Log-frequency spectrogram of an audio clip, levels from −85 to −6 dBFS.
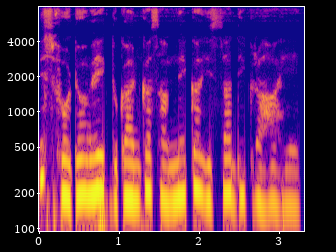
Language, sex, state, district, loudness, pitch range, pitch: Hindi, female, Arunachal Pradesh, Lower Dibang Valley, -15 LUFS, 170-195 Hz, 185 Hz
